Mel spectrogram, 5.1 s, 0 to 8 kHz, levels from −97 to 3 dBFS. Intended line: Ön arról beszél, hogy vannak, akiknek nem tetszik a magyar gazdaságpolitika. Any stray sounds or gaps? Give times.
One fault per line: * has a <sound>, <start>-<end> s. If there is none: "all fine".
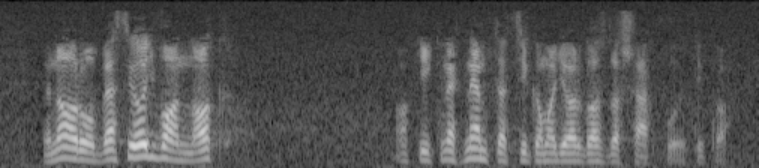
all fine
